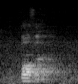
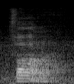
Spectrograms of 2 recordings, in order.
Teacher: they differ not only in quality but also in length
